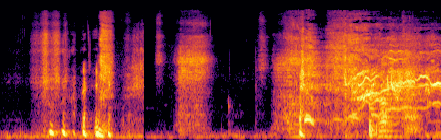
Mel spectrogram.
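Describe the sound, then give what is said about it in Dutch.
Nasal spray is used with sniffing: a few short breathy bursts, then longer hissing sniffs through the nose, fairly soft and without talk. “oh god, even wachten. Ik moet denk ik even neuspray doen.”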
